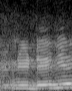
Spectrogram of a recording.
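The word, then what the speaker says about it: Cnidaria: इसका pronunciation निडेरिया किया जाता है, बट इसकी सी से इसका स्टार्ट होती है स्पेलिंग।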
